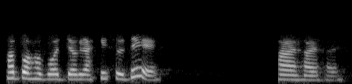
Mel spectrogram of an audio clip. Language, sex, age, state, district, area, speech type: Assamese, female, 18-30, Assam, Sonitpur, rural, conversation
